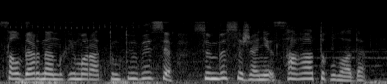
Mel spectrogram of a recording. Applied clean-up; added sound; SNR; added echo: none; Bicycle; 11 dB; none.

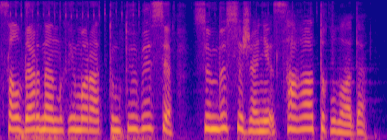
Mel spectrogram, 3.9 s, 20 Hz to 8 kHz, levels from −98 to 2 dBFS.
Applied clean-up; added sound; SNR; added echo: neural mask model RNNoise.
